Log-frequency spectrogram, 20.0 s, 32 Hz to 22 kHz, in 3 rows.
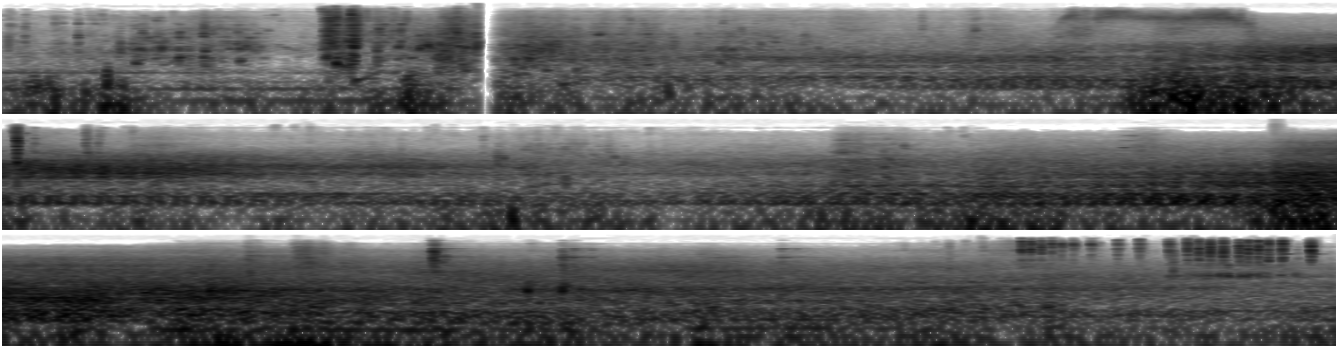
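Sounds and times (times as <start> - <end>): wind noise on microphone: 0.0 - 1.0, 4.7 - 7.9, 10.7 - 20.0
engine running: 2.7 - 20.0.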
